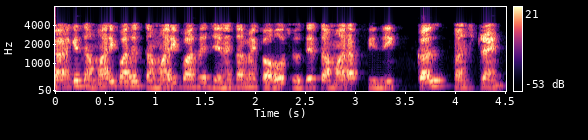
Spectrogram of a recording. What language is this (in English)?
Gujarati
